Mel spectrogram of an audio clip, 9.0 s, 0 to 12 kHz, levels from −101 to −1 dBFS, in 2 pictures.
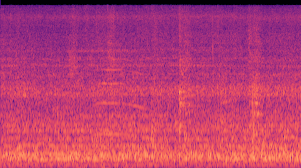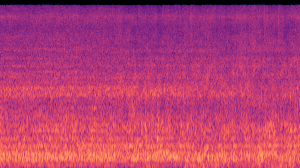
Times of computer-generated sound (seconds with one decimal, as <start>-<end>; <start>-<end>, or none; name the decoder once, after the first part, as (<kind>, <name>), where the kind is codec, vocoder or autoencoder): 6.3-9.0 (codec, HILCodec)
